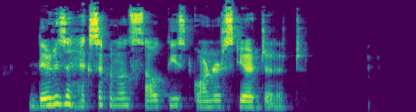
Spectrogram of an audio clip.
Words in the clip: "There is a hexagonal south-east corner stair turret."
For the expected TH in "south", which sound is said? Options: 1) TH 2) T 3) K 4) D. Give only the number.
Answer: 2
